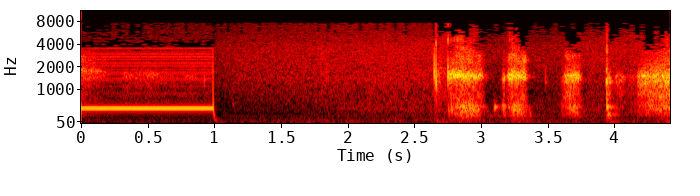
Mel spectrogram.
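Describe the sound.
Telephone ringing tone heard while calling someone back: one steady, even tone lasting about a second, then silence, followed by a few short, noisy bursts.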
